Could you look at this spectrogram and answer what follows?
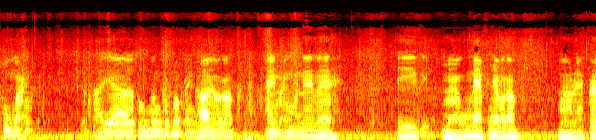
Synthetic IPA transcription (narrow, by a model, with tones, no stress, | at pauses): t̪ʰu˧ŋma̰ː˧˨ŋ˨˩ | t̪a̰ː˧˨jəː˧t̪ʰu˨˧˩əŋə˧ŋt̪ʰʊ˦˥k͡p̚no˦˥t̚ɓa̰ː˨˩ŋt̪ʰəː˧jaː˨˩kɔ˧nʔaː˧ŋma̰˧˨ŋvə˧˩nɛ˧ma˧a˨˩ | t̪ʰi˨˩maː˨˩wkʊ̰˧˥ŋ͡mɗɛ˨˩p̚ːə˨˦ɲa˧vaː˨˩kɔ˧n | maː˨˩wɗɛ˨˩p̚ː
